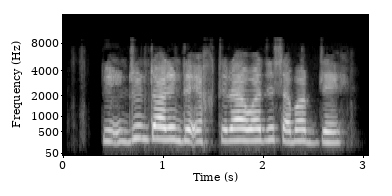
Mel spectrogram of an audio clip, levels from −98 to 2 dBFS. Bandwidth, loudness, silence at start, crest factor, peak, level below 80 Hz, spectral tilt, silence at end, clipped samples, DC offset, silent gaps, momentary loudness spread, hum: 7.8 kHz; -16 LUFS; 0.4 s; 16 dB; 0 dBFS; -78 dBFS; -3 dB/octave; 0.25 s; under 0.1%; under 0.1%; none; 11 LU; none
